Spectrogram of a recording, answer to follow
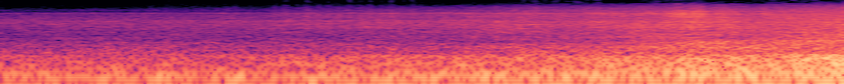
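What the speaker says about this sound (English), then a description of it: "It's the oil spill aircraft." An oil spill response aircraft flies past at an air show, its engine roar a steady broadband drone that slowly swells louder as it approaches.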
